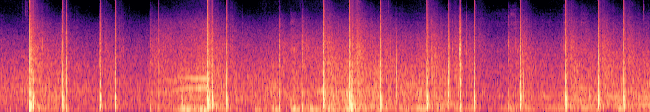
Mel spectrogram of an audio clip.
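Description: Aerial fireworks going off in a rapid, irregular string of sharp bangs and cracks, about three a second.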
